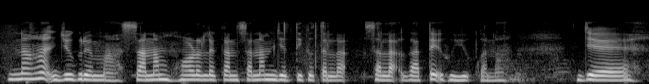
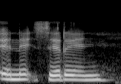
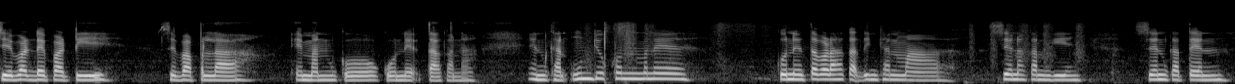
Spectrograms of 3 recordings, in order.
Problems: none marked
